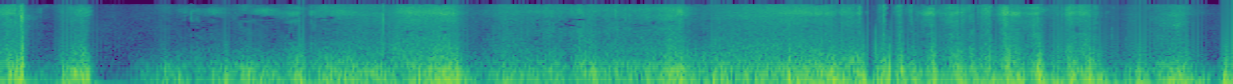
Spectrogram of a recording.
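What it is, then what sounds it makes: Faux fur microphone windscreen. Long acrylic nails scratch and brush a fluffy grey and white synthetic fur windscreen covering a microphone. The result is a continuous, muffled, low rumbling rustle that sounds like wind buffeting the mic, with almost no high end.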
